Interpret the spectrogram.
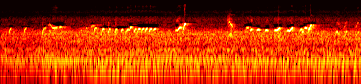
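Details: Kutilang emas, the black-crested bulbul, singing energetically: quick runs of high chirped notes in brief bursts with short gaps, over a constant hum of passing vehicles.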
